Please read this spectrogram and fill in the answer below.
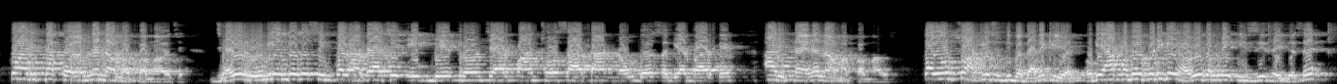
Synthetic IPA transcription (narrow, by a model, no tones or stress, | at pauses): t̪oaɾit̪nakɔləmnanamapʋamãaʋet͡ʃʰe | d͡ʒjaɾeɾoniənd̪əɾt̪osɪmpəlãkɽat͡ʃʰeʔek̚bet̪ɾəɳt͡ʃaɾpãt͡ʃt͡ʃʰɔsat̪ãtʰnəud̪əsəɡjaɾbaɾt̪e | aɾit̪naenanamapʋamãaʋet͡ʃʰe̥ | t̪oaleɦũksõaʈlisud̪ʱibəd̪ʱaneklijəɾokeakʰəbəɾpəɽiɡəjɦəʋet̪̬əmneʔizit̪ʰəid͡ʒəʃe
